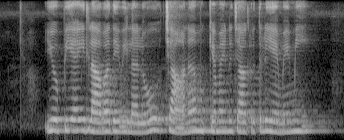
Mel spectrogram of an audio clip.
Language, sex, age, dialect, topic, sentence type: Telugu, female, 31-35, Southern, banking, question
